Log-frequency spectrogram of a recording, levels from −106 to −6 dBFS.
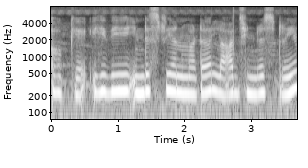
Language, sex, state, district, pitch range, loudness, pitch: Telugu, female, Andhra Pradesh, Krishna, 220-235 Hz, -13 LUFS, 225 Hz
